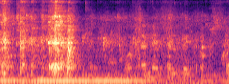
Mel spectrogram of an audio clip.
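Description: A metal utensil clinks against a metal wok twice. The first clink comes right at the start, and a louder one with a short ring follows about half a second in.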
